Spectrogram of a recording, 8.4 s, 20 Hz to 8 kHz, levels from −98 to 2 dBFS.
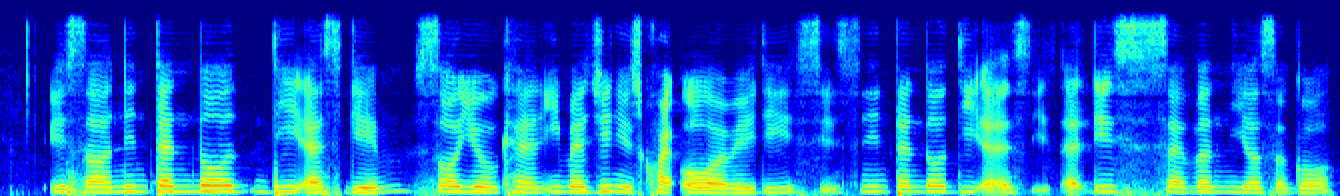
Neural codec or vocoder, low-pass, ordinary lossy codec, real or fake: codec, 44.1 kHz, 7.8 kbps, DAC; 7.2 kHz; none; fake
